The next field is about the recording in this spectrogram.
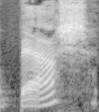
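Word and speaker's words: Basch: the new novel by Rachel bash and that's spelled b a s is in Sam C it's called The Listener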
